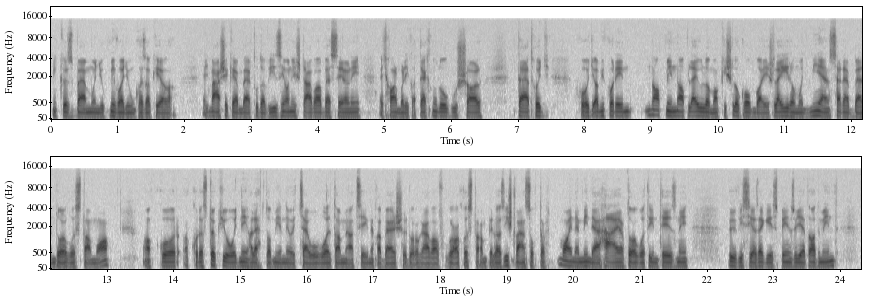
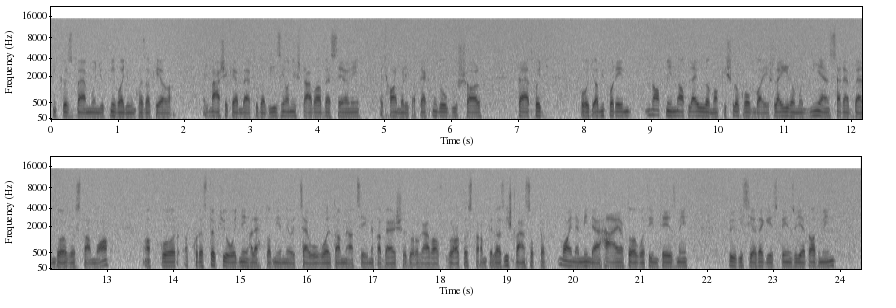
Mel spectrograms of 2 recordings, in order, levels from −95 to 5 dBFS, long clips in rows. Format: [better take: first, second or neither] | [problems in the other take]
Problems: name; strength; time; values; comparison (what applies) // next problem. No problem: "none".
first | hiss; loud; throughout; 4 dB below the speech; faint in the first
